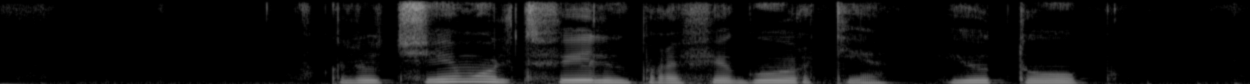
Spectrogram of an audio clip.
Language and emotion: Russian, sad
